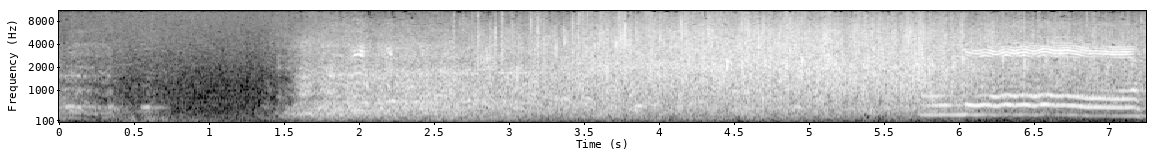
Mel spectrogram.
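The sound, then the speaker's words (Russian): After a brief quiet moment, a crowd bursts into sustained applause, dense and loud clapping with some cheering, lasting several seconds while tonal sounds emerge near the end. “Так и все, уже все думают, надо же аплодировать.”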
